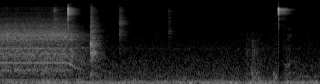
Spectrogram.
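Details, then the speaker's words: Raspberry Pi 4 on new PoE+ HAT under full-blast load test (Pi drawing up to 11.2 W, system over 14 W): fan whoosh cuts out abruptly, then clicks as the Pi resets itself after a few seconds; same happened on USB-C power. "but i tried running the test a few more times and every time the pi would reset itself after a few seconds at full blast here's what that sounds"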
